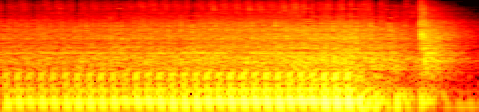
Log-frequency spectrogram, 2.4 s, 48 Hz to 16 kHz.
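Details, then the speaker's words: 2020 SSR Motorsports SR300 single-cylinder dirt bike after Lectron carb install: crisp, even thumping that drops off cleanly, then a quick blip; runs and revs strongly, normal running. "this bike sounds incredible cannot wait to ride it guys"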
